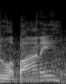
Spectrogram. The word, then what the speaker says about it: Labonte: would that have been lebani yeah Bobby Labonte Bobby Labonte you say Levante we're a NASCAR country I gotta try to make three syllables one syllable I know T's right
